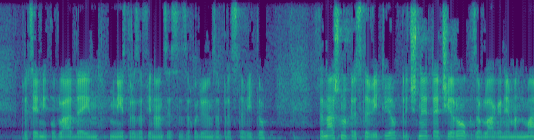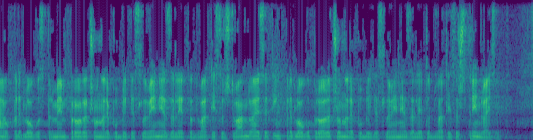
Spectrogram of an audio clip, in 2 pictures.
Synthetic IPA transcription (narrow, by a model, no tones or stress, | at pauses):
pɾɛt̪seːd̪nikuʋlaːd̪ɛinminist̪ɾɔzafinant̪sɛsɛzaxʋaljuːjɛmzapɾɛt̪st̪aʋit̪ɛw | zd̪anaːʃnɔpɾɛt̪st̪aʋit̪ʋijɔpɾit͡ʃnɛt̪ɛːt͡ʃiɾoːkzawlaːɡanjɛamand̪maːjak̚pɾɛd̪loːɡuspɾɛmempːɾoɾat͡ʃunaɾɛpublikɛslɔʋeːnijɛzaleːt̪ɔd̪ʋaːt̪isɔd͡ʒd̪ʋaːind̪ʋajsɛt̪iŋk̚pɾɛd̪loːɡupɾoɾat͡ʃunaɾɛpublikɛslɔʋeːnijɛzaleːt̪ɔd̪ʋaːt̪isɔt͡ʃt̪ɾiːnd̪ʋajsɛt̪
